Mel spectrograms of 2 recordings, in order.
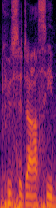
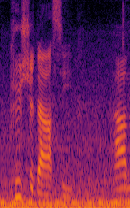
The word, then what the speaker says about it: Kuşadası: I believe it's pronounced, and I could be wrong still, Kusadasi.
